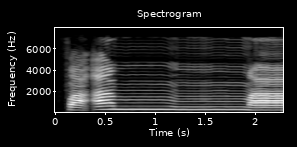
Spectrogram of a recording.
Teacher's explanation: پہلے میم مشدد کا غنہ ادا کریں گے پھر الف مدہ پڑھیں گے۔ میم مشدد کے غنہ کے لیے آپ نے دونوں ہونٹوں کو ملا دینا ہے، ٹھیک ہے، اور غنہ کرنا ہے۔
